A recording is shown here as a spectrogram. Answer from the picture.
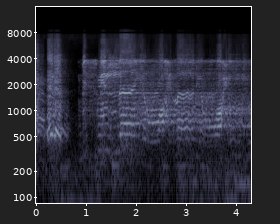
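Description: Recorded male Qur'an recitation played through the small speaker of a handheld player pointed at the page, thin and tinny. A short chanted phrase, a brief pause just before a second in, then a long held chanted line.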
